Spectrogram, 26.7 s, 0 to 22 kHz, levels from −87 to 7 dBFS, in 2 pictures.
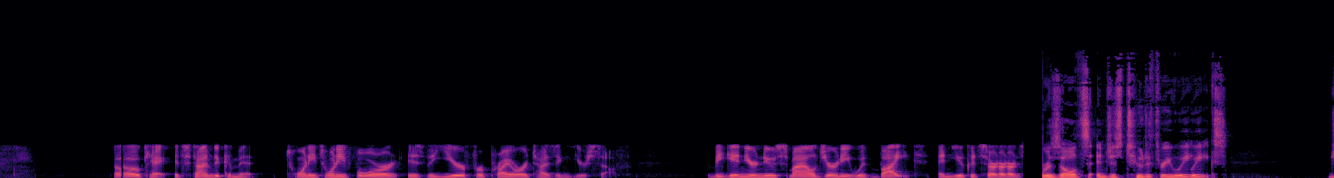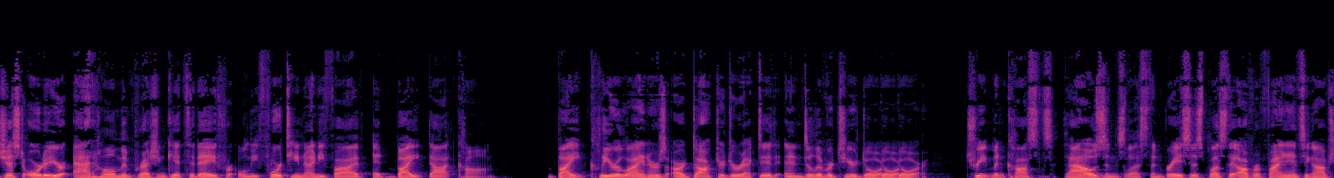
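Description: From the start until 10.44 s the speech sounds dull and boxy, with nothing above 4 kHz, a level about 5 dB lower and a faint added noise floor; a 200 ms gap precedes the fuller sound. The likely cause is an input switched to a poorer device. Repeated frames cause stutters at 1.17 s (an 85 ms block played twice), 9.96 s (85 ms, three times), 11.88 s (128 ms, twice) and 22.12 s (171 ms, three times). Each replays a stretch of compressed audio and lengthens the clip by the repeated time.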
